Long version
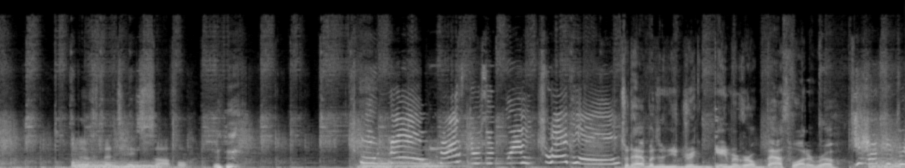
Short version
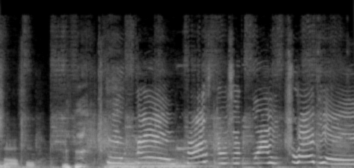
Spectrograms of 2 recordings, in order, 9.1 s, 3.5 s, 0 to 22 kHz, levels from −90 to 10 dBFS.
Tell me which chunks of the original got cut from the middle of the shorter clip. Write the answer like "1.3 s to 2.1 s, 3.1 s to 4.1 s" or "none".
2.5 s to 3.5 s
